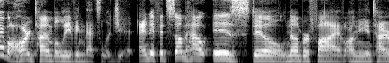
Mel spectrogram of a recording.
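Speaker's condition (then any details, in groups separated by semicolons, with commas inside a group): No condition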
